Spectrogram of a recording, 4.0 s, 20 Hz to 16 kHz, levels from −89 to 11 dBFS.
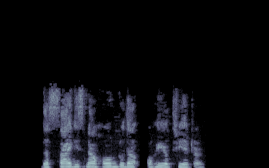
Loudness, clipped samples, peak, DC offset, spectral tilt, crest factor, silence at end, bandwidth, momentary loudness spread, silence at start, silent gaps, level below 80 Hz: -23 LUFS; under 0.1%; -8 dBFS; under 0.1%; -5.5 dB/octave; 18 dB; 1 s; 8.2 kHz; 8 LU; 0.65 s; 2.11-2.21 s; -60 dBFS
